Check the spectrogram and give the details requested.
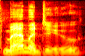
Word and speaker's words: Mamadou: My name is Mamadou, Mama plus do, so I think Mamadou, if I'm pronouncing that right.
